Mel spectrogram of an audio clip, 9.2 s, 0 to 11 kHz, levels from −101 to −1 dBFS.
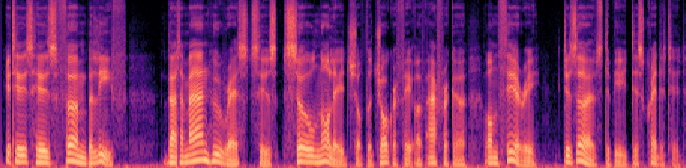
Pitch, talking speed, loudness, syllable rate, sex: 105 Hz, 155 wpm, -19 LUFS, 4.6 syllables/s, male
